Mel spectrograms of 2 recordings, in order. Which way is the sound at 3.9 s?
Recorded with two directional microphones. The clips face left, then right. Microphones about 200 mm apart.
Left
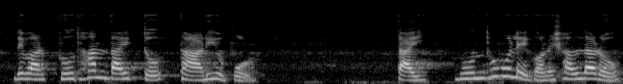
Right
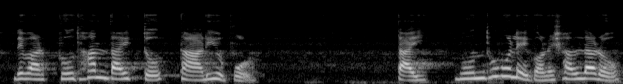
45° right (ahead or behind).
